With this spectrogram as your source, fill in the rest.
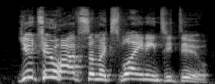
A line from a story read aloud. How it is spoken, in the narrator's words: yell to Lotus and Dolus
